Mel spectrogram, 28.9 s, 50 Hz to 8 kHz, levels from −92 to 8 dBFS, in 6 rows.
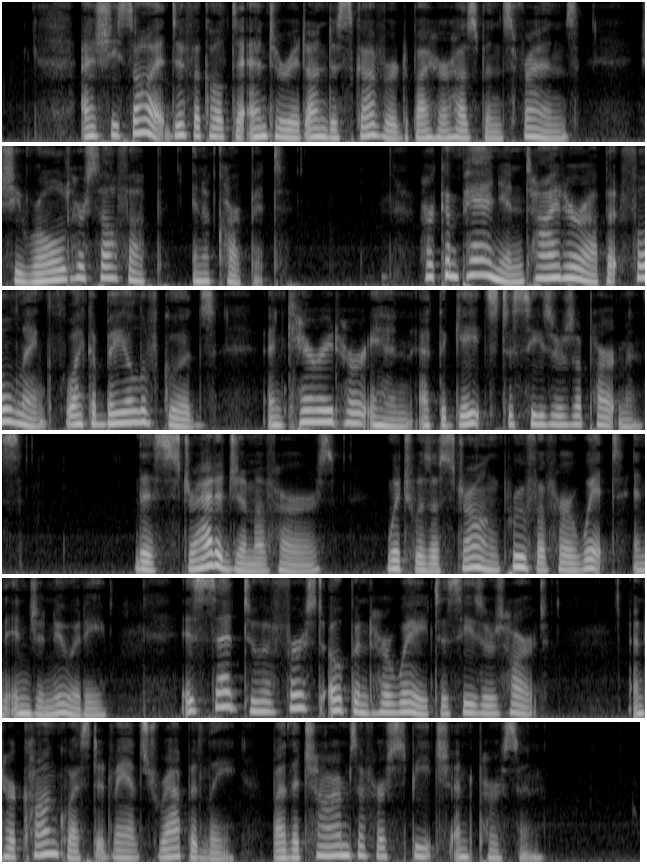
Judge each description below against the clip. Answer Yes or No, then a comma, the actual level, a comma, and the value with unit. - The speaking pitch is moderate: Yes, medium, 175 Hz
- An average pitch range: Yes, average, 4.8 semitones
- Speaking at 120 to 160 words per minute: No, average, 170 wpm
